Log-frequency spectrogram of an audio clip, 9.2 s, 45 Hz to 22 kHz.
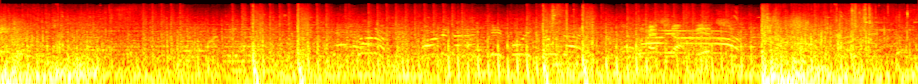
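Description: Dense WW2 video game battle with continuous rapid machine-gun bursts, scattered gunshots and deep booming explosions, loud and close throughout, with shouted voices mixed into the chaos.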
